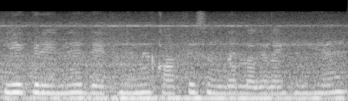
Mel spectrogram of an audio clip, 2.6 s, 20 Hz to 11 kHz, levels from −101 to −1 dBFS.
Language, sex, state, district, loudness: Hindi, female, Haryana, Charkhi Dadri, -15 LUFS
